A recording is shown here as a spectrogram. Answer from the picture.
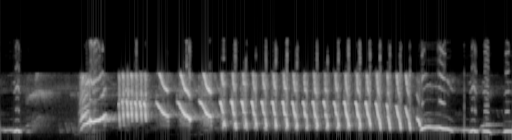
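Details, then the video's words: White-rumped shama singing actively with a full, varied repertoire, used as a lure song: a rising whistle leads into a long fast series of buzzy, evenly repeated notes for about three seconds, ending in a falling slurred whistle. "SUARA MURAI BATU GACOR FULL ISIAN | PANCINGAN MURAI BATU GACOR"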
